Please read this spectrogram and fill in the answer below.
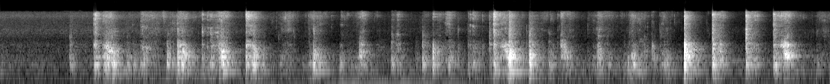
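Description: Metal spatula scraping and knocking against a metal kadai as chicken pieces coated in thick masala are stirred, in an irregular run of short scrapes and clanks starting about a second in.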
